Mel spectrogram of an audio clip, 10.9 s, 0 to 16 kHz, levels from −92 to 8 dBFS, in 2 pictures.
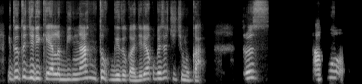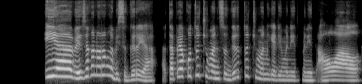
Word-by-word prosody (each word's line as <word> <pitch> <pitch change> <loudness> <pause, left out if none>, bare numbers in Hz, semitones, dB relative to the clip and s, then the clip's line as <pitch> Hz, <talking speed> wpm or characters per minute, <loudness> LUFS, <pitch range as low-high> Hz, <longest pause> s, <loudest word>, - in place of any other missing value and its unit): itu 250 - -8
tuh 320 - +1
jadi 265 -2 +3
kayak 235 -3 +3
lebih 210 +1 -5
ngantuk, 270 -1 0
gitu, 205 -1 0
Kak. 180 -2 -1
Jadi 185 +5 -2
aku 240 - -8
biasa 255 +3 -3
cuci 225 -4 -11
muka, 175 -2 -4 0.6
terus, 275 +1 -1 0.7
aku 215 +8 -2 1.2
iya, 350 +1 +9 0.2
biasa 260 +5 +4
kan 405 - +1
orang 400 0 0
lebih 235 -7 -2
seger 190 +4 -5
ya, 160 - -2 0.3
tapi 230 +8 0
aku 345 +1 -4
tuh 400 - -2
cuman 275 -6 -1
seger 235 +3 -4
tuh 365 - -5
cuman 240 -5 -5
kayak 200 -2 -5
di - - -7
menit-menit 175 -1 -7
awal. 180 0 +1
235 Hz, 180 wpm, -21 LUFS, 190-280 Hz, 1.2 s, iya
